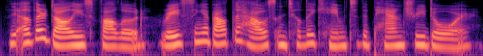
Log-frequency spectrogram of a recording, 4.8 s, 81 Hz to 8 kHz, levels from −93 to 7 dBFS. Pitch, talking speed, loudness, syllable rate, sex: 215 Hz, 185 wpm, -19 LUFS, 5.5 syllables/s, female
